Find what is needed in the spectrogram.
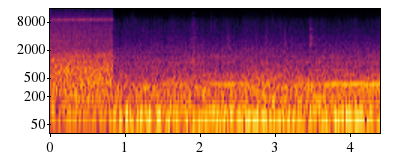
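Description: Airport-apron background noise with a thin high steady whine cuts off about a second in. A low rumble carries on, and a held low drone of background music comes in under it.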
